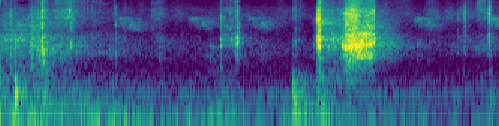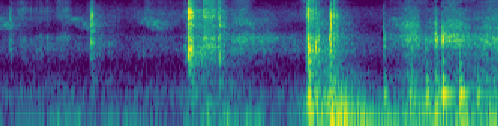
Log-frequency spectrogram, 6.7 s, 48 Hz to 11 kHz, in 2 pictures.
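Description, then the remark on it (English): A hotel room door, room 308 at a hotel in York Beach, being unlocked with a key card: a series of sharp clicks and latch rattles, then a heavier thunk as the door handle gives and the door opens. No one speaks. “We had problems with this earlier. We actually had to go back down to reception to get new keys. It worked.”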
